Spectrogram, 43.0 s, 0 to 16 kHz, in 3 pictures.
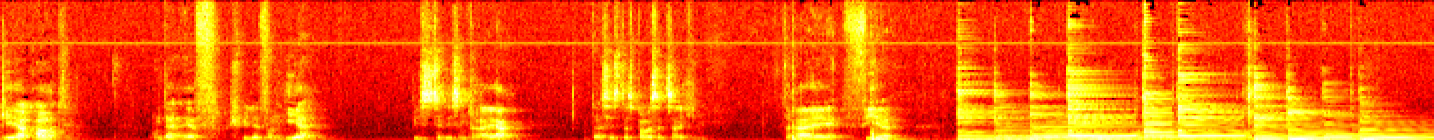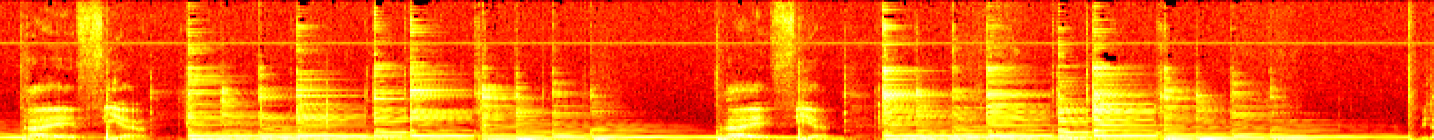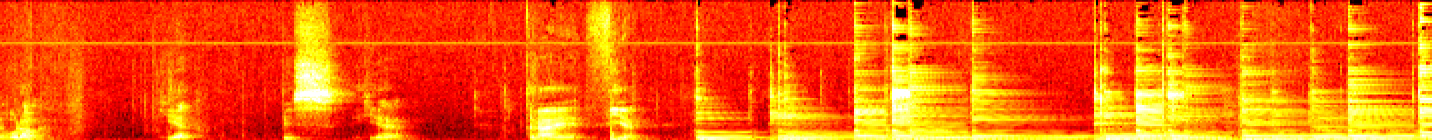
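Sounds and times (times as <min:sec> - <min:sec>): fingerstyle acoustic guitar: 0:07.8 - 0:28.7, 0:35.6 - 0:43.0.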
